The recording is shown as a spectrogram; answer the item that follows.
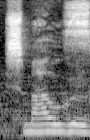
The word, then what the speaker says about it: Smaug: Tell me again, Steve. Smaug. I'm sure there's a proper way to pronounce it. That is the proper way.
